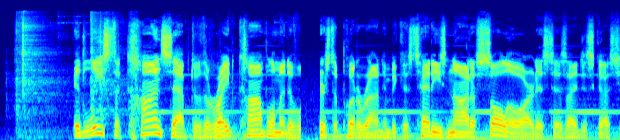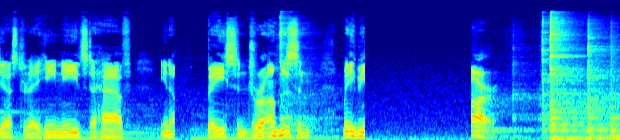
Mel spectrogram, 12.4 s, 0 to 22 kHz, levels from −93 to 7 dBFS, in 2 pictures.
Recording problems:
traffic noise; noticeable; throughout; 10 dB below the speech
audio cutting out; at 3 s, at 8 s and at 10 s for 1 s

